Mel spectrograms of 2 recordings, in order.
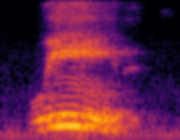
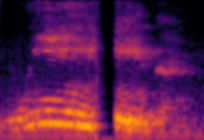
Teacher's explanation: So, if you think about your front teeth right here, and you think about the top of your mouth, and this is your tongue, your tongue is high, and there's just a little bit of air for this one. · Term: high tongue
